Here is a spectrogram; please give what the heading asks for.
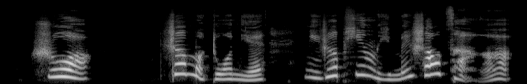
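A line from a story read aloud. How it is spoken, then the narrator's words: Lowered voice, nervous. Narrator (Chinese): 祸水咽了咽口水，压低了声音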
